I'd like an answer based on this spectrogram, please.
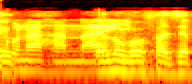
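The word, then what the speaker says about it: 悪の華: E a deste programa é As Flores do Mal, Akunohana, como é a pronúncia correta japonesa. A gente sempre fala Akunohana, mas o correto é Akunohana.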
